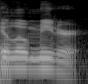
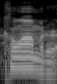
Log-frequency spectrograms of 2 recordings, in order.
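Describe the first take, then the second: First: The stress falls on the first syllable. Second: The stress falls on a later syllable. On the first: The speaker calls it right. "millimeter, centimeter, kilometer" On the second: The speaker calls it wrong. "not kilometer. I hate that word"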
